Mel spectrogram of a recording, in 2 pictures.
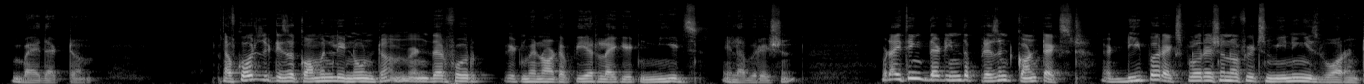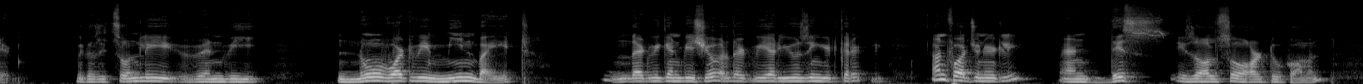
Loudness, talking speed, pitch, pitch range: -25 LUFS, 145 wpm, 145 Hz, 125-160 Hz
